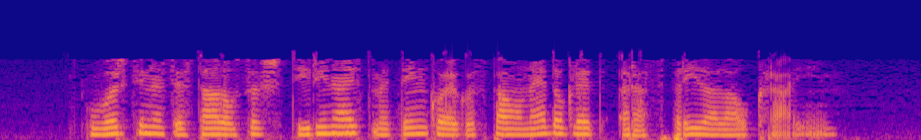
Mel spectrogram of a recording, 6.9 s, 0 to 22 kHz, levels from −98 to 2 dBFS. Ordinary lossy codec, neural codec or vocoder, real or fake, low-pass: AAC, 16 kbps; vocoder, 44.1 kHz, 128 mel bands every 512 samples, BigVGAN v2; fake; 19.8 kHz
